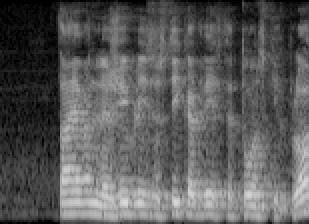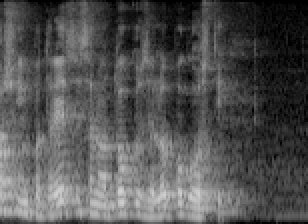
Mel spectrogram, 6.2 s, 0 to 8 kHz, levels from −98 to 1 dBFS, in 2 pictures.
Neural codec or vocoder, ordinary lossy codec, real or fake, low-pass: none; none; real; none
